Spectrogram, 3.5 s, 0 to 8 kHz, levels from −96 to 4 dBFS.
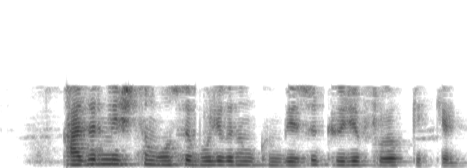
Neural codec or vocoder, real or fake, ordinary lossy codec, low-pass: none; real; AAC, 16 kbps; 7.2 kHz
